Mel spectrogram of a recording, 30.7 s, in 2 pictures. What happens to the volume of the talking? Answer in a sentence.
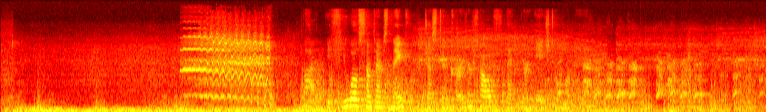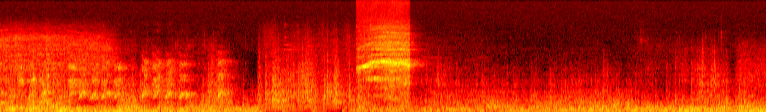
The loudness of the talking goes down.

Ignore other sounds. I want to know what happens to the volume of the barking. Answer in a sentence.
The volume of the barking goes down.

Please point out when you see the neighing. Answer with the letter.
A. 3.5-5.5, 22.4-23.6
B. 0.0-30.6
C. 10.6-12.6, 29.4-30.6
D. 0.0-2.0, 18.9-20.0
A.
